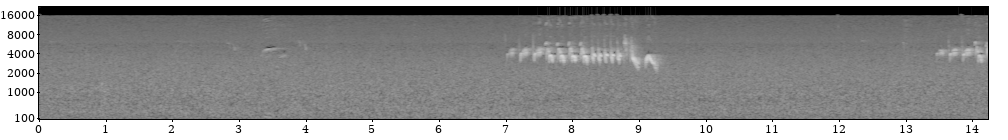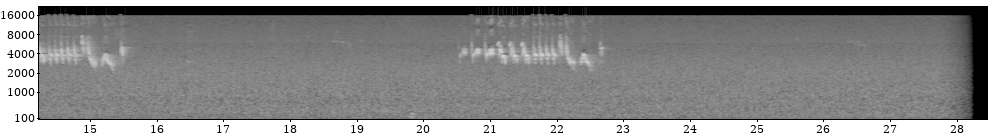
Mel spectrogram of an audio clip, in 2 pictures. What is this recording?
Recorded during a hike in the Pyrénees in France (summer 2016).
Fieldrecording, Bird, Chaffinch, Mountain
